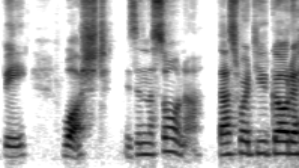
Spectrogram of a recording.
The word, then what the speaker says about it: sauna: And so, yeah, we have sauna, which is, well, or sauna, as you guys pronounce it, which was the original Finnish church.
